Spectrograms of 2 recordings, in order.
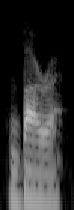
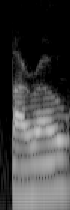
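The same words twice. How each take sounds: First: The final vowel is a relaxed, unrounded schwa. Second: The final vowel is said with rounded lips. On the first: The speaker calls it right. "I just release it into a lazy schwa sound" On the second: The speaker calls it wrong. "I don't say thorough, borough, and move my lips"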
